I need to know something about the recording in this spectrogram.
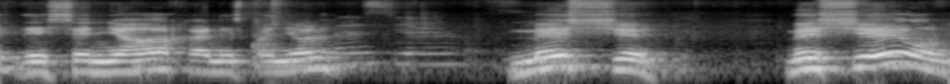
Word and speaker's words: monsieur: Monsieur, on prononce monsieur, mais ça s'écrit monsieur.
